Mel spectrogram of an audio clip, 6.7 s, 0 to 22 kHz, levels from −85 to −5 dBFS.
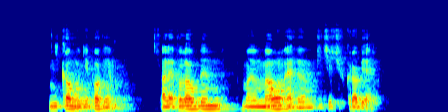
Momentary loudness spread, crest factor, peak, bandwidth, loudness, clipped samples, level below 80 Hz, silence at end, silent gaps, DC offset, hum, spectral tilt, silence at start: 14 LU; 18 dB; -8 dBFS; 7.6 kHz; -24 LUFS; under 0.1%; -72 dBFS; 1.05 s; 2.18-2.30 s; under 0.1%; none; -8.5 dB/octave; 0.75 s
